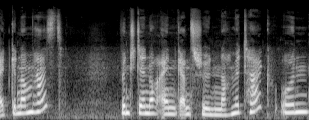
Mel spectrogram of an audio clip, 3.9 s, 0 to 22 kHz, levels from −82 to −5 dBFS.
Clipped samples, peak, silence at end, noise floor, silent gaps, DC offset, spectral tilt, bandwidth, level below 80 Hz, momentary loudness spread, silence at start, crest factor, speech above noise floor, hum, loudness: under 0.1%; -2 dBFS; 0 s; -40 dBFS; none; under 0.1%; -4 dB/octave; 16 kHz; -54 dBFS; 7 LU; 0 s; 14 dB; 25 dB; none; -15 LUFS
